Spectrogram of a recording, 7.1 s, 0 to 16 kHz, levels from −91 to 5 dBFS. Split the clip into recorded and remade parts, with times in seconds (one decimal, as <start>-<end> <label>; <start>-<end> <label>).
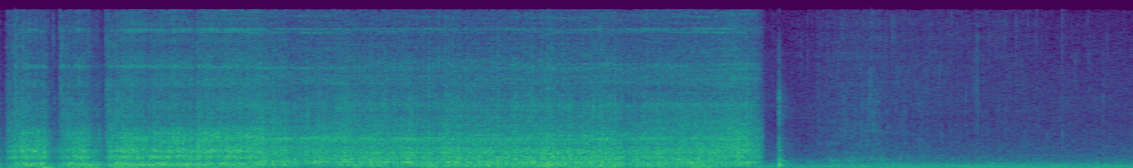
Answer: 0.0-7.1 recorded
